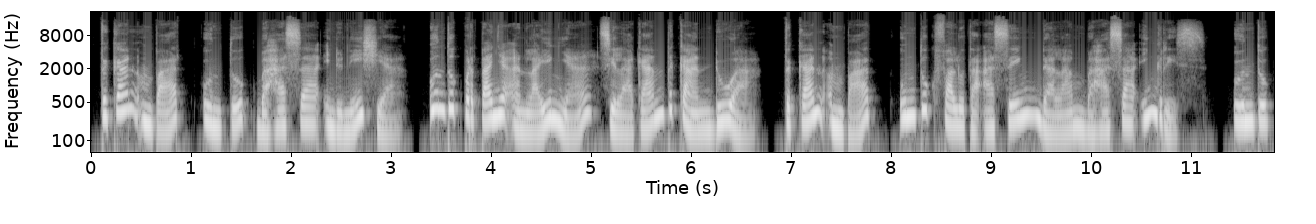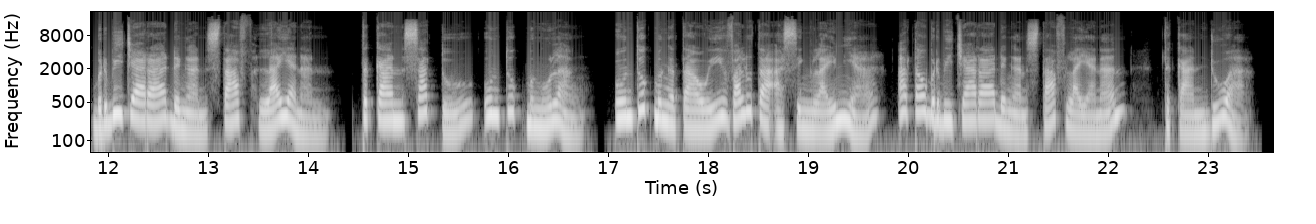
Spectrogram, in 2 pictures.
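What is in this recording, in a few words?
Indonesian, female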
